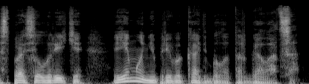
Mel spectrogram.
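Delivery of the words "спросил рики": ordinary delivery, nothing marked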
